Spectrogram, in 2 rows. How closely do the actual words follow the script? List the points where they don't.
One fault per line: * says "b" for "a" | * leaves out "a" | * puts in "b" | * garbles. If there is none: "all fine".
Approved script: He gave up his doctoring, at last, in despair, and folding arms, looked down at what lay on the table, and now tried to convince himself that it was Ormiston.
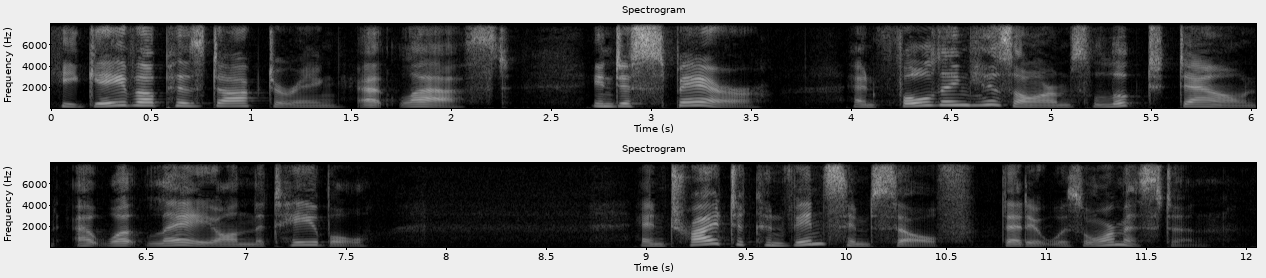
* puts in "his"
* leaves out "now"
